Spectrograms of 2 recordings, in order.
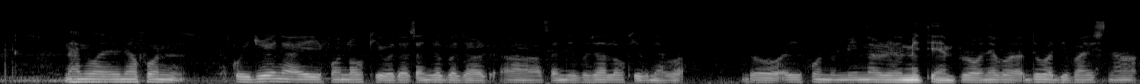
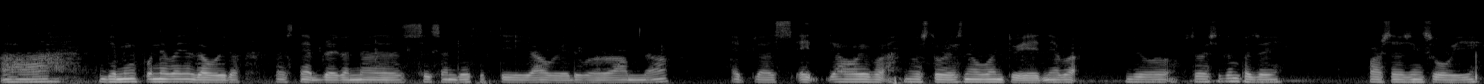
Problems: background sounds at intervals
